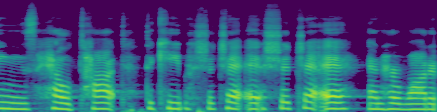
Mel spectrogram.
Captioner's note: speaking Navajo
